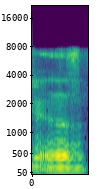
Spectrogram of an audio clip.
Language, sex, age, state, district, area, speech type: Dogri, male, 30-45, Jammu and Kashmir, Udhampur, rural, spontaneous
